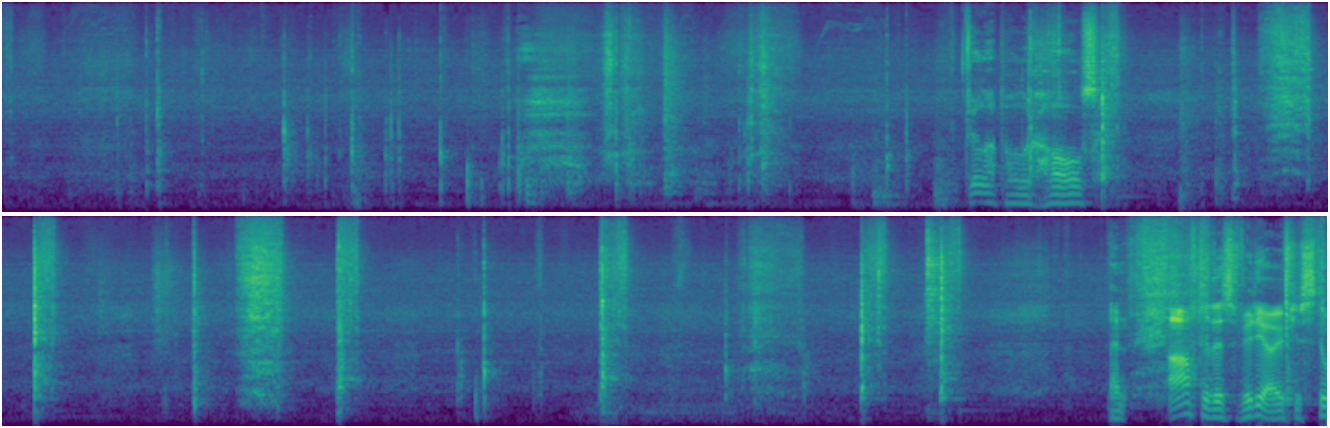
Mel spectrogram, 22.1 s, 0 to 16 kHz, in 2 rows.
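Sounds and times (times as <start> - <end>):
drywall knife scraping plaster: 10.5 - 11.6, 13.0 - 14.1, 17.1 - 19.1, 20.4 - 22.0.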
